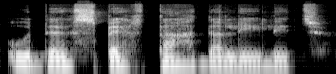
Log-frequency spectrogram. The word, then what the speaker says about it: O Despertar da Lilith: You pronounce it o Despertar da Lilith. Okay, that's Portuguese from Brazil.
